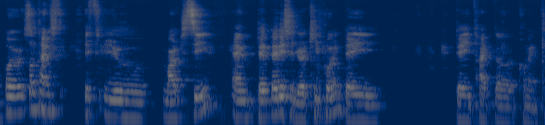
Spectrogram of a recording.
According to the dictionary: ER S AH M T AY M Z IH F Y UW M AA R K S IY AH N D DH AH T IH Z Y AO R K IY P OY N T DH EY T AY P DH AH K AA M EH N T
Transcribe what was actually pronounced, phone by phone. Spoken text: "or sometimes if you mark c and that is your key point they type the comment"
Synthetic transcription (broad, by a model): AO S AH M T AY M S IH F Y UW M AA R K S IY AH N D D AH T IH S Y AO K IY P OY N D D EY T AY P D AH K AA M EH N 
